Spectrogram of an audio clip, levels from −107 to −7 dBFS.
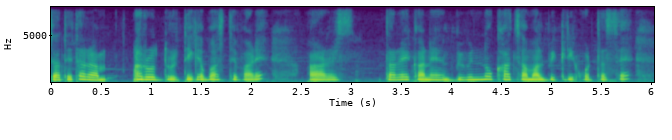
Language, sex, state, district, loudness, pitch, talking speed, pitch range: Bengali, female, Tripura, West Tripura, -16 LUFS, 285 Hz, 140 wpm, 270-290 Hz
